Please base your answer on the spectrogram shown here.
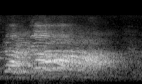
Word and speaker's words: Gaga: It's pronounced Gaga!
